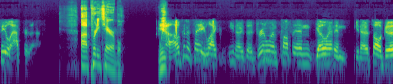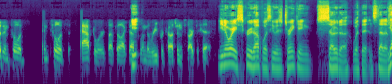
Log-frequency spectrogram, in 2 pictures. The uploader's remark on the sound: joins the show on the Farm Bureau guest line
